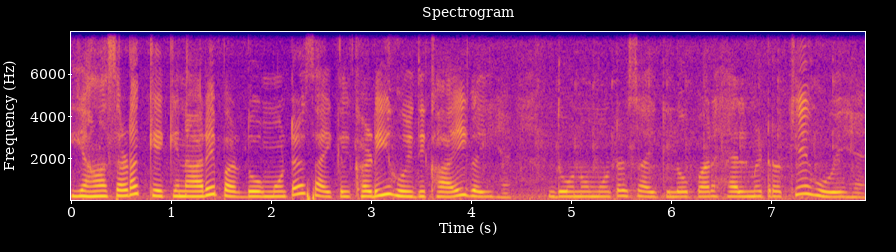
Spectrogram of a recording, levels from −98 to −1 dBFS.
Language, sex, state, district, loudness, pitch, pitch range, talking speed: Hindi, female, Chhattisgarh, Balrampur, -14 LUFS, 235 Hz, 230-250 Hz, 150 wpm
